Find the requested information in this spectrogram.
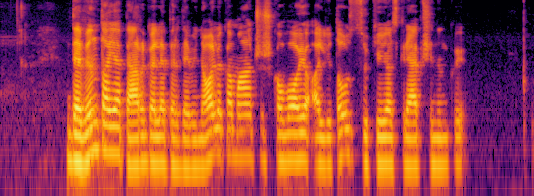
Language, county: Lithuanian, Kaunas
